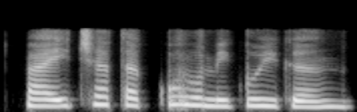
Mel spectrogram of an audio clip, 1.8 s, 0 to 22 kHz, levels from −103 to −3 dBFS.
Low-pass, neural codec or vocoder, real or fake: 7.2 kHz; codec, 24 kHz, 1.2 kbps, DualCodec; fake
